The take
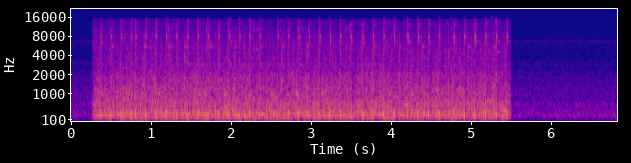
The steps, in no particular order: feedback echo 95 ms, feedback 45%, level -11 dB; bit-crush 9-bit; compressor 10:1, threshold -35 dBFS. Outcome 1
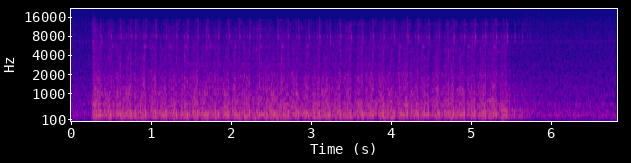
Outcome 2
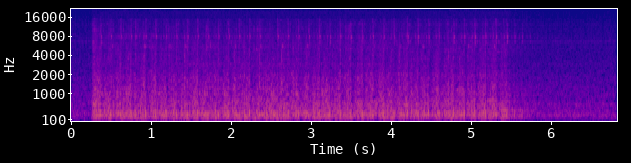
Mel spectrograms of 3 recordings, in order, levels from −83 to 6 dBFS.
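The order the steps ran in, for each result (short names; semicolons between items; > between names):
feedback echo > bit-crush > compressor; feedback echo > compressor > bit-crush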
